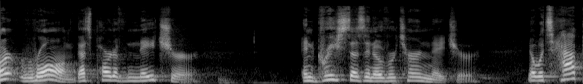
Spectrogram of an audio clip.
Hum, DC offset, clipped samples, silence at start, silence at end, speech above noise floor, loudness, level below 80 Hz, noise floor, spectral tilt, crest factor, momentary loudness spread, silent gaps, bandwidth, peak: none; under 0.1%; under 0.1%; 0 s; 0 s; 39 dB; -20 LUFS; -58 dBFS; -59 dBFS; -4 dB/octave; 18 dB; 13 LU; none; 16.5 kHz; -2 dBFS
